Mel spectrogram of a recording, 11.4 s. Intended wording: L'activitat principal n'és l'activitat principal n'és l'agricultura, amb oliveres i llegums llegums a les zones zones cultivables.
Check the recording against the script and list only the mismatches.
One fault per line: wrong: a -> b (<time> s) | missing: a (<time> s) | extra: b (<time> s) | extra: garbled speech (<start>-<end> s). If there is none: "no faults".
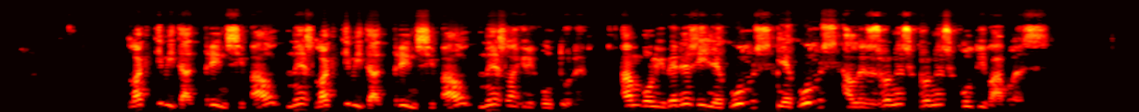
no faults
